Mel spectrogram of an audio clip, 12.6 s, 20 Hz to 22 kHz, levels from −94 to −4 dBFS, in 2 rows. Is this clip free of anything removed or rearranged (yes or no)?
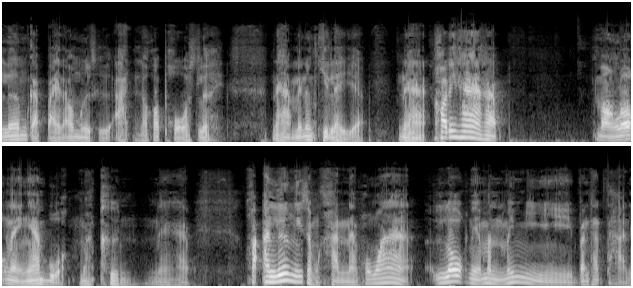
no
